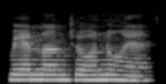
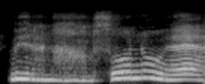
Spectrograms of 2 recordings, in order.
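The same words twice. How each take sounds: First: It is said in a small childlike voice. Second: It is said in a weak, shaky, strained voice. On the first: The speaker is a baby. "पहले baby वाली voice थी" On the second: The speaker has become old. "बोला भी नहीं जा रहा है गले से बुढ़ापे की वजह से"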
